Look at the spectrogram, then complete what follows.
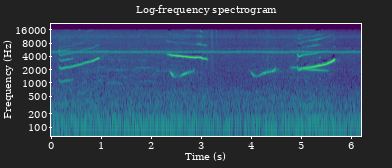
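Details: A female Oriental magpie-robin used as a decoy calls to lure wild birds in, giving clear slurred whistles, some rising and some falling, in three bursts about two seconds apart over a steady high electronic whine.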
